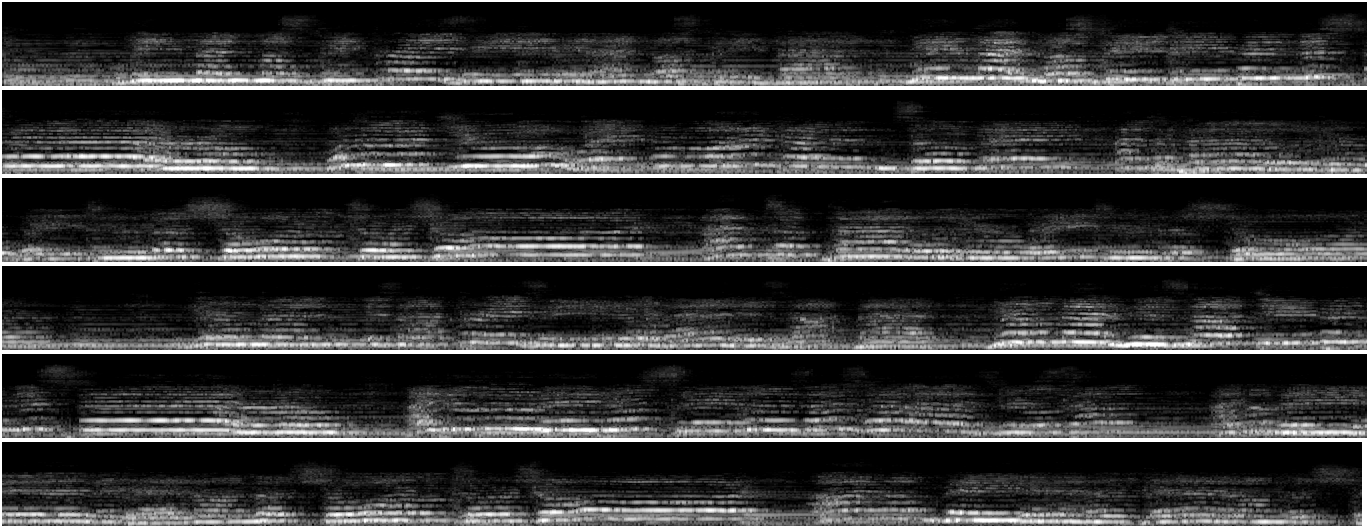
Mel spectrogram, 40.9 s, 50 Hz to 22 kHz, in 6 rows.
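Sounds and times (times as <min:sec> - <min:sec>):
women singing in harmony: 0:00.0 - 0:40.9.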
